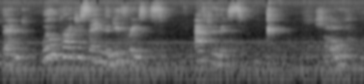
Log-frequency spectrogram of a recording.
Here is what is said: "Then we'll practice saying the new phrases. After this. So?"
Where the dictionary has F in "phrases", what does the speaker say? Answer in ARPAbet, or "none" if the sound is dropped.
F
